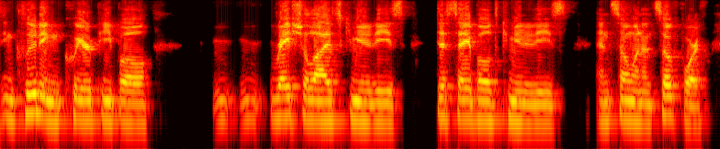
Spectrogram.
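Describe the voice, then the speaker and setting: A man with a Canadian accent speaks at a moderate pace in a plain, everyday voice, medium in pitch, over a quiet background. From Canada. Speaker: teacher trainer, conference speaker. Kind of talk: Q&A answer at online conference.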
